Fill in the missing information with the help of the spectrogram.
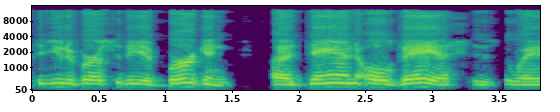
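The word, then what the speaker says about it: Olweus: young Professor at the University of Bergen Dan ovais is the way it's pronounced to do something about the problem and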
